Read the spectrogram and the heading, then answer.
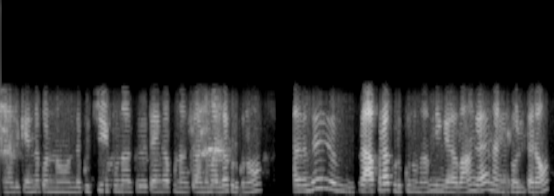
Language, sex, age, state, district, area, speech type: Tamil, female, 45-60, Tamil Nadu, Nilgiris, rural, conversation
